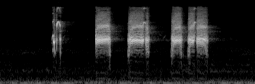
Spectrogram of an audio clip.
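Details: Wild Pakistani black francolin, or kala teetar, in a natural setting: one short thin note, then four coarse, grating notes in two closely spaced pairs, loud and clear against a quiet low background.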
